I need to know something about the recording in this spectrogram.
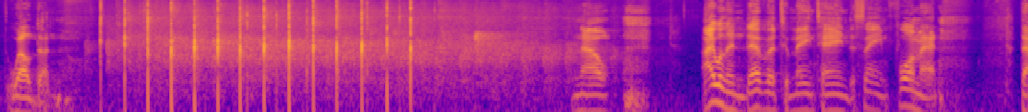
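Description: A man speaks with animation through a microphone in an echoing hall.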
